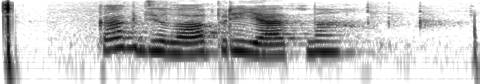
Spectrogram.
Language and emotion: Russian, positive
